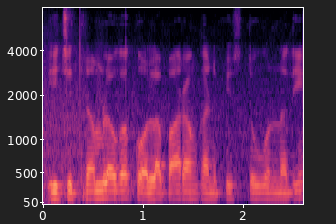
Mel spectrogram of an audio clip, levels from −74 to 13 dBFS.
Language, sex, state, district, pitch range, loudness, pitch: Telugu, male, Telangana, Mahabubabad, 100-110 Hz, -16 LUFS, 105 Hz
